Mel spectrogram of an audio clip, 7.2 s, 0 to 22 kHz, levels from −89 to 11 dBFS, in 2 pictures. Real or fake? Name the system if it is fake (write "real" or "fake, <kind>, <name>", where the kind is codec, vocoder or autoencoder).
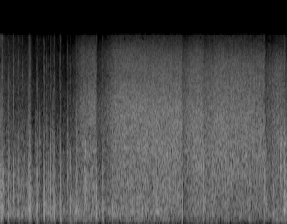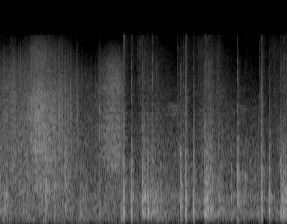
real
